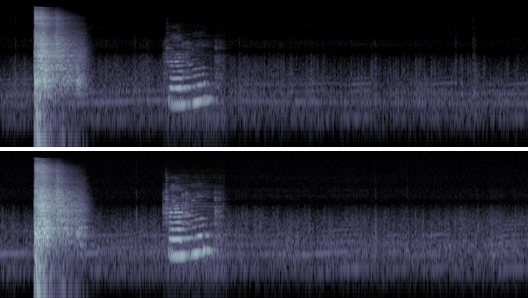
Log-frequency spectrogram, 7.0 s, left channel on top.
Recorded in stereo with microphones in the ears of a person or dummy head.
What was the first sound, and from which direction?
A gunshot, 15° left (ahead or behind).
